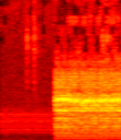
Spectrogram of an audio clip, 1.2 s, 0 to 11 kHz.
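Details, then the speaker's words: 1925 Magnavox Type D TRF radio tuned near 590 kHz: a sudden harsh, high-pitched buzz cuts in for under a second then drops out; recurring interference signal seen beside the station on the spectrum display. "Okay, so that's that thing I hear all the time in here."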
